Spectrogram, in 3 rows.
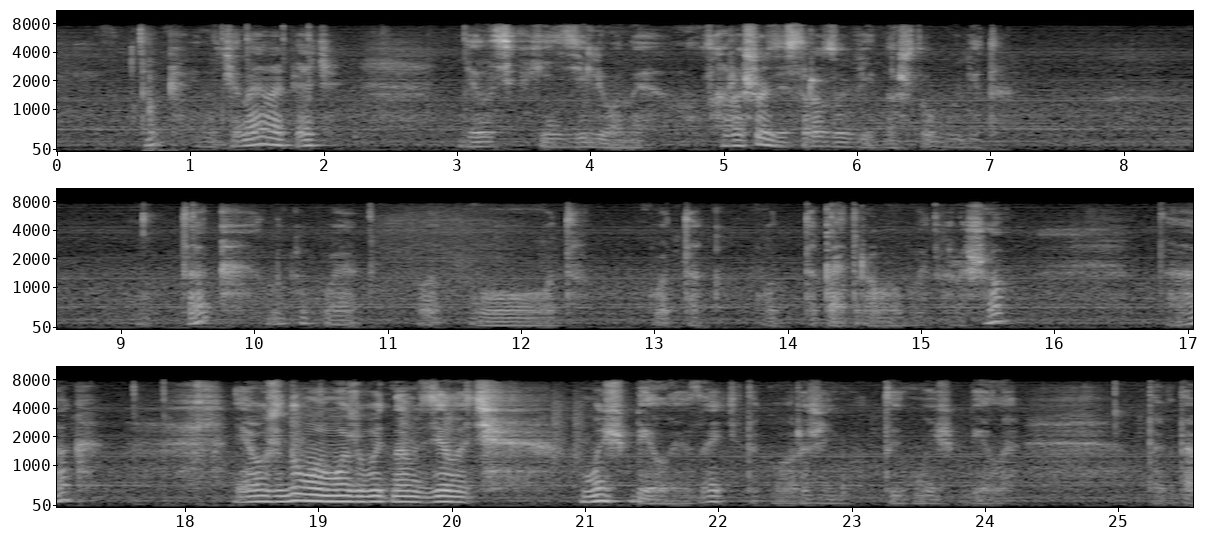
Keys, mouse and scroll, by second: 1.3 e, 3.2 click, 17.9 click, 19.3-22.1 middle drag.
